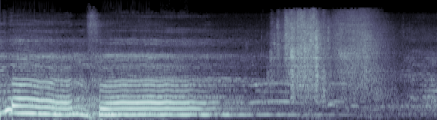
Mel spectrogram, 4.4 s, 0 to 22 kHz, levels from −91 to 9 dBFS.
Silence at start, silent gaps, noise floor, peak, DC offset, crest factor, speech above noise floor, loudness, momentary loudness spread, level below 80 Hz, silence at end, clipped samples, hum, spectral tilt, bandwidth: 0 s; none; -35 dBFS; 0 dBFS; under 0.1%; 12 dB; 27 dB; -10 LUFS; 18 LU; -48 dBFS; 0 s; 0.6%; none; -5 dB/octave; 16 kHz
